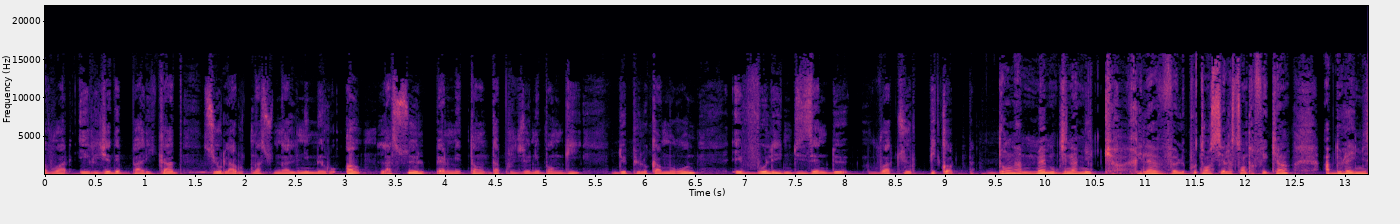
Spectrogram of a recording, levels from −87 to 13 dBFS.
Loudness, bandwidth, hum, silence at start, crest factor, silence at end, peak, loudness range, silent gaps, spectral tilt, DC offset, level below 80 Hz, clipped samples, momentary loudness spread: -23 LUFS; 16 kHz; none; 0 s; 18 dB; 0 s; -4 dBFS; 2 LU; none; -6.5 dB/octave; under 0.1%; -46 dBFS; under 0.1%; 8 LU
